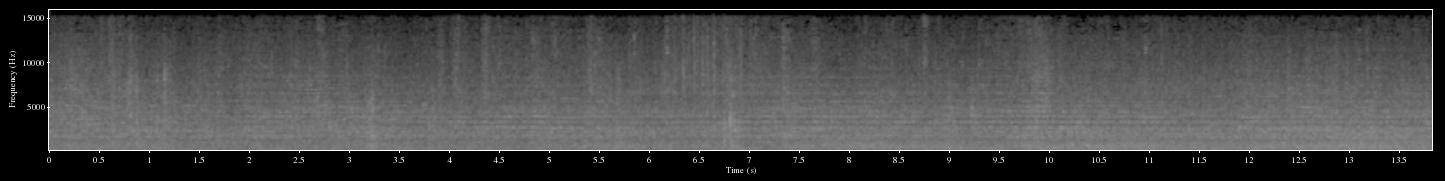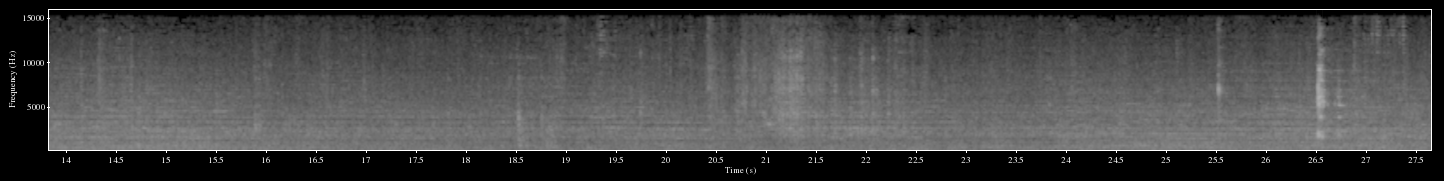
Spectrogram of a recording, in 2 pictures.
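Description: Empty CSX open-top hopper cars rolling past: a steady rumble and clatter of steel wheels on the rails. A brief, sharp, high-pitched metallic sound comes near the end.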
